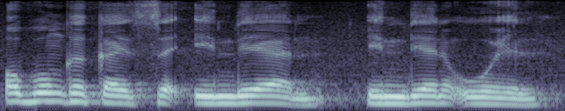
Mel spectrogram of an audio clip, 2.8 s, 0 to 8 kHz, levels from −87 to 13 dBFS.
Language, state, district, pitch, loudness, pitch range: Kokborok, Tripura, West Tripura, 145 Hz, -12 LUFS, 135-150 Hz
